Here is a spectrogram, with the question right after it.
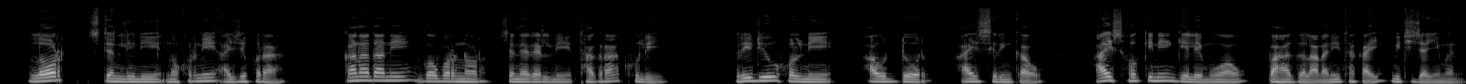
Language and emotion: Bodo, neutral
